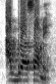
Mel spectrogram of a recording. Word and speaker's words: abrázame: Because this letter name is zeta and it will be pronounced like so. In English it is Z, but in Spanish it is zeta and it will be pronounced like so. That's why it is abrázame.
